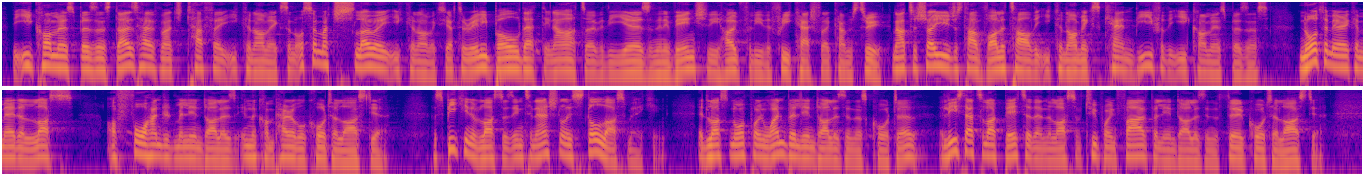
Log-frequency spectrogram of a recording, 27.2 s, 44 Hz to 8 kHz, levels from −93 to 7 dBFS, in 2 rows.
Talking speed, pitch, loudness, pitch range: 215 wpm, 115 Hz, -26 LUFS, 105-130 Hz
